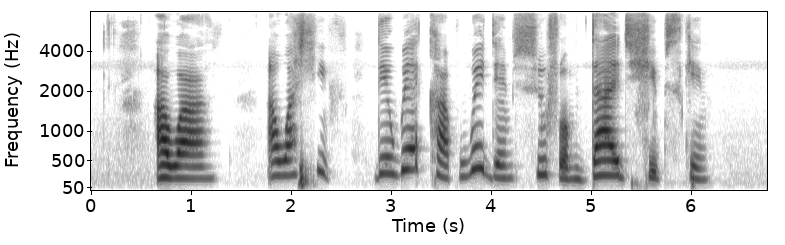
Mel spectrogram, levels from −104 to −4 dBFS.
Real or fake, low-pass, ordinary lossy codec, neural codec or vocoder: real; none; none; none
